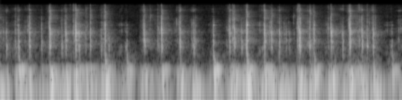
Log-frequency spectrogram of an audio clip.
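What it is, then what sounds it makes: Mechanical keyboard with ABS keycaps. A tenkeyless HyperX Alloy Origins Core mechanical keyboard with ABS keycaps is typed on with the fingertips of both hands. The result is a steady, fast run of short, sharp, bright clacks over a low thump, each keystroke dying away almost instantly.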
